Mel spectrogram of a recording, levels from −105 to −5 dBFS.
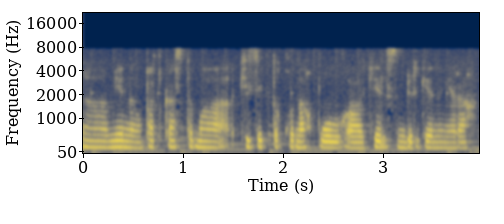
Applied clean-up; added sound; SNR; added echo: none; none; none; none.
